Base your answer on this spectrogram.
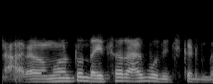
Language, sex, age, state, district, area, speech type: Kannada, male, 45-60, Karnataka, Chitradurga, rural, conversation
